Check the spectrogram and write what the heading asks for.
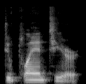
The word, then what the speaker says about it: Duplantier: uh brett anderson duplantier actually he's he's not french he's not french-canadian uh so you gotta pronounce it the english way do plantier uh for him on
